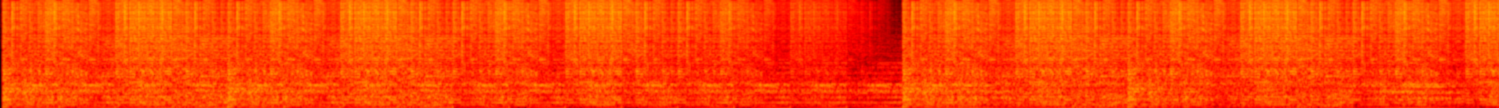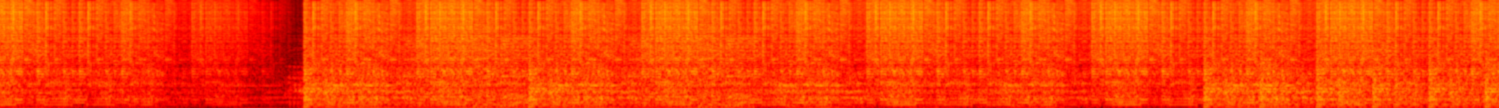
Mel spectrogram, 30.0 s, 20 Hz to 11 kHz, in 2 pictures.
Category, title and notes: Music > Multiple instruments
Short Track #4062 (Industraumatic)
Games, Ambient, Noise, Cyberpunk, Soundtrack, Underground, Sci-fi, Horror, Industrial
